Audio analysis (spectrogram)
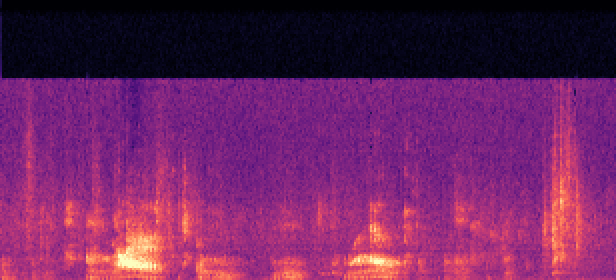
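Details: Play-wrestling Jackabee (Beagle × Jack Russell) puppies, Miss Sansa's babies, trade rough grumbling growls in swelling bursts about every two to three seconds, the louder ones rising into a nasal whine.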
